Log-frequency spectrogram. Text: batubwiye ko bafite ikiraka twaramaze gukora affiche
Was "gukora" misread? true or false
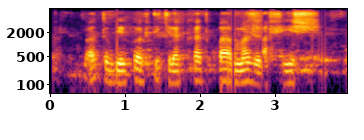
true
